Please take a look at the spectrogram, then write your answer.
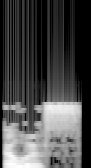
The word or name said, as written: ellice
